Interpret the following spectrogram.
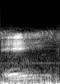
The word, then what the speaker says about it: Aenis: And the guy's name is, I don't know how else you pronounce it, Aenis, spelled A-E-N-I-S. Yes, I said Aenis.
